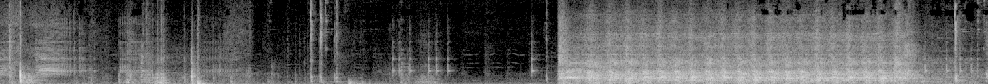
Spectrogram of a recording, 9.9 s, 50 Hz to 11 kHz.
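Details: "The 200" after a new crank angle sensor is fitted: some clicks, then the starter cranks evenly at about three turns a second for several seconds, but the engine never fires. Cranks but won't start, though spark is present.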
